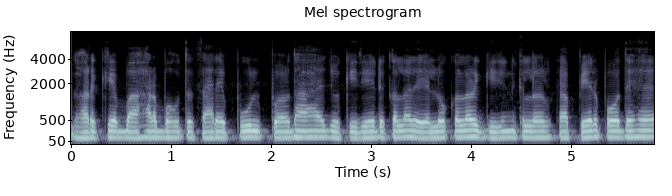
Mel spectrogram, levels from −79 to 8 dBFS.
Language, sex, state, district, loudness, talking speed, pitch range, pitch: Hindi, male, Odisha, Khordha, -14 LUFS, 195 wpm, 115-125 Hz, 120 Hz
